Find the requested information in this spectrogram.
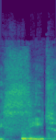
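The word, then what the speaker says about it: cete: a badges is a a seat I'm probably saying that wrong you're saying it right seat a seat okay but spell it out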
